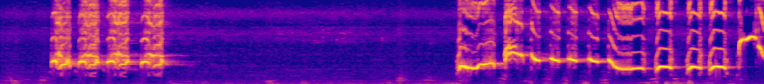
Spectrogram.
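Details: Ngeplong-style song of an orange-headed thrush. Four fast buzzy repeated notes come first, and after a long pause a varied run of high whistles follows, ending in a rapid, evenly repeated chirping series.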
